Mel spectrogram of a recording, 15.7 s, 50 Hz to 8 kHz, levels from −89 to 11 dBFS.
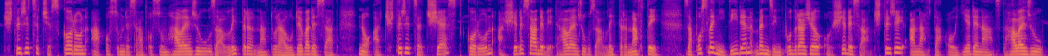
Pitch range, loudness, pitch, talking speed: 140-185 Hz, -26 LUFS, 155 Hz, 120 wpm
